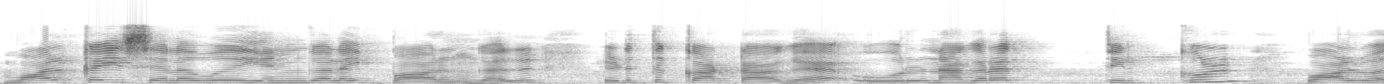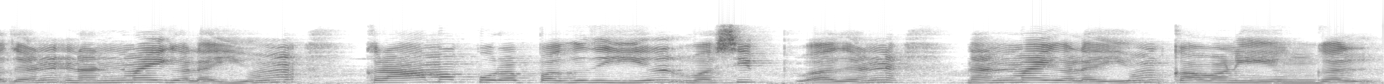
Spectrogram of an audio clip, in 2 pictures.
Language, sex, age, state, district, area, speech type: Tamil, male, 18-30, Tamil Nadu, Tiruchirappalli, urban, read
